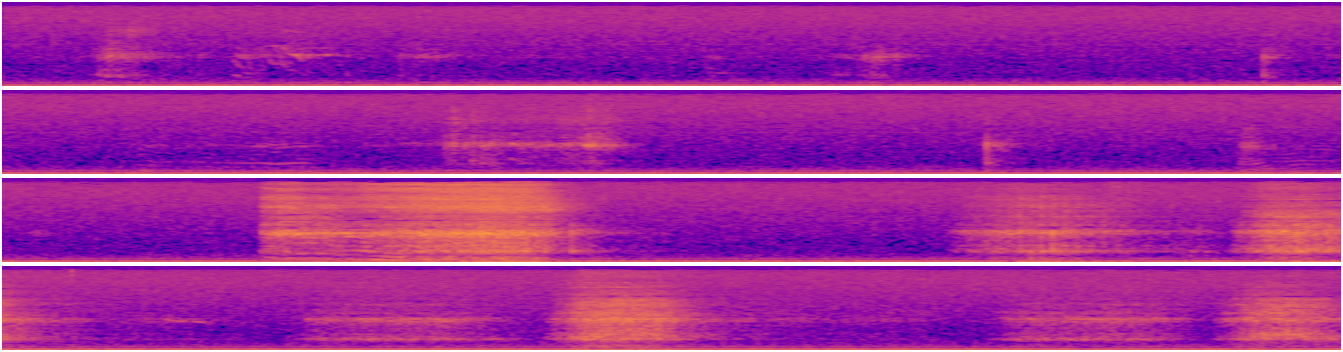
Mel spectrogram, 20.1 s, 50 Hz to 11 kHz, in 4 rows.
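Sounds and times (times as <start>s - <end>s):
quiet breaths: 0.0s - 7.6s, 11.0s - 12.6s, 13.5s - 20.0s
person snoring: 11.0s - 12.3s, 13.6s - 15.3s.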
